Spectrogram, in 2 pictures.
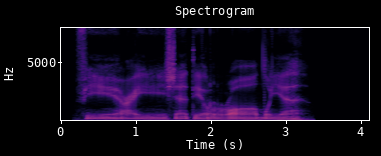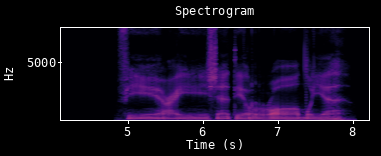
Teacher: Bu yerda ayshatir rodiyah deb o'qilinadi. Ayshatin deb tanvin bilintirilmaydi. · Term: g'unnasiz idg'om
